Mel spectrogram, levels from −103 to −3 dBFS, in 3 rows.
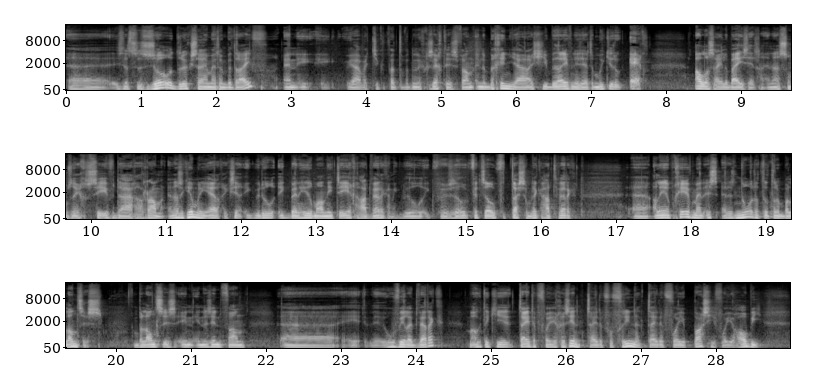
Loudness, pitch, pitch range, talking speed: -27 LUFS, 115 Hz, 105-120 Hz, 265 wpm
